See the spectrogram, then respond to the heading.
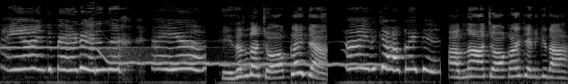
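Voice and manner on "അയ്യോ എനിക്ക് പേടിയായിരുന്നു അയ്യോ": put-on frightened small girl, squeaky and high; childlike wail of fright; high little girl voice. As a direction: play a scared little girl crying for her brother. Child character crying out.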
